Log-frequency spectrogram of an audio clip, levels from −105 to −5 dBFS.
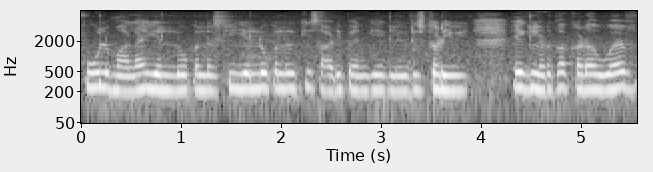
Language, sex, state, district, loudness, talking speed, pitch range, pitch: Hindi, female, Haryana, Jhajjar, -16 LUFS, 225 wpm, 215-240 Hz, 225 Hz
